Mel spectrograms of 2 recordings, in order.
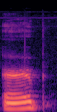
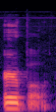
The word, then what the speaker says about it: herb: and honor okay so in American English um the H is um in herb and Herb they say herb and then in herbal they say herbal they do not pronounce these two and especially in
